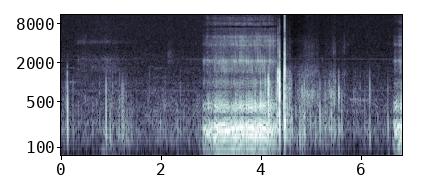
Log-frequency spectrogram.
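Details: Sleeping puppy, crashed out: one loud, rough, buzzing snore lasting over a second, then quieter breathing; snoring.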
